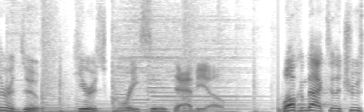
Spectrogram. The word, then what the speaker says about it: Greyson Daviau: And it's really important that we pronounce that name properly. Grayson Davio.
